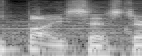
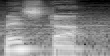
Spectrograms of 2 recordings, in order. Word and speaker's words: Bicester: you know what I've always thought it was by sister and I kept getting corrected to say no it's pronounced Vista know why I thought it was bitter pronounced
